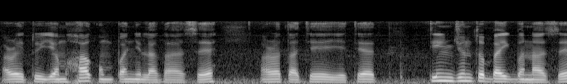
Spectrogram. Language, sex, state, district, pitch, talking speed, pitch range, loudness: Nagamese, male, Nagaland, Dimapur, 120 Hz, 150 wpm, 110-130 Hz, -17 LUFS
